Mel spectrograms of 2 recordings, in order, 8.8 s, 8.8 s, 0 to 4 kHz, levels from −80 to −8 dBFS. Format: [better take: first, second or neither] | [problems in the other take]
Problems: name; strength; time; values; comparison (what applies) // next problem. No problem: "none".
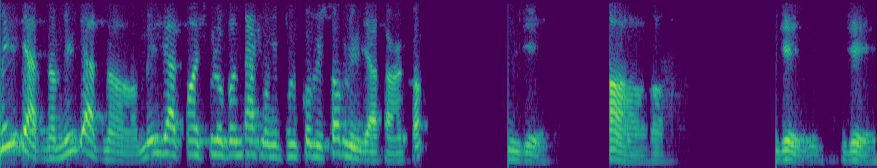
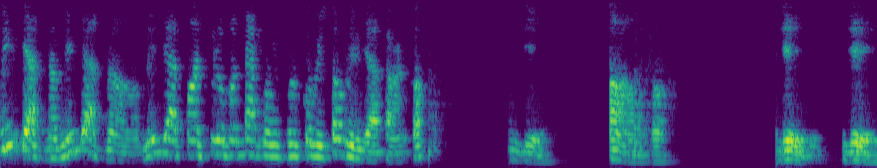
first | noise reduction (neural mask model DeepFilterNet 3)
